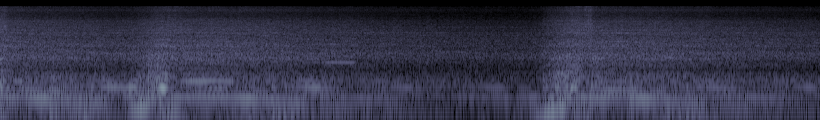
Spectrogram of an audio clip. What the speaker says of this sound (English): I'm going to start up the car and let you guys listen to the exhaust and the beautiful note that it makes.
